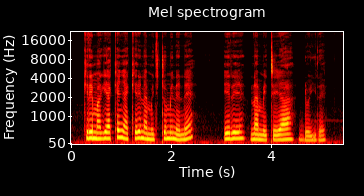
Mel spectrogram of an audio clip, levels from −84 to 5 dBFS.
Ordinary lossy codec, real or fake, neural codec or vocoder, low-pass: none; fake; vocoder, 44.1 kHz, 128 mel bands every 512 samples, BigVGAN v2; none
